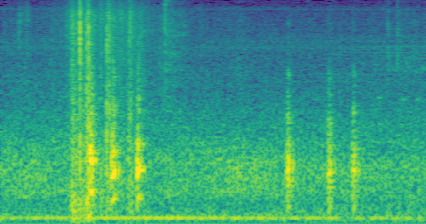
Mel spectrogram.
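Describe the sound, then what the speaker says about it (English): A chicken clucking nearby in a few short bursts over a low steady background hum. "Go away, chicken."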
